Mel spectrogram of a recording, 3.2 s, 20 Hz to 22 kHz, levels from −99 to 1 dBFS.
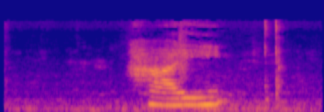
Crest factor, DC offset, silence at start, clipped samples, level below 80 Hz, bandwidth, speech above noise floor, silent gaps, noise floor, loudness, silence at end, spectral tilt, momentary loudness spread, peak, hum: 20 dB; under 0.1%; 0.25 s; under 0.1%; -62 dBFS; 11.5 kHz; 29 dB; none; -58 dBFS; -30 LUFS; 0.25 s; -4 dB/octave; 18 LU; -14 dBFS; none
